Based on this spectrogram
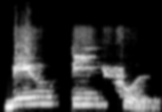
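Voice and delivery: Beautiful drawn out slowly, each syllable separated. Shown as a demonstration. Teacher counting syllables for his students, slow syllable by syllable. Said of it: "इसमें तीन syllable आ रहे हैं".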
